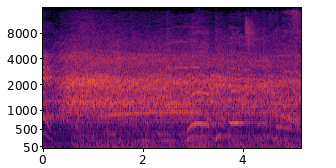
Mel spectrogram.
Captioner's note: crowd cheering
